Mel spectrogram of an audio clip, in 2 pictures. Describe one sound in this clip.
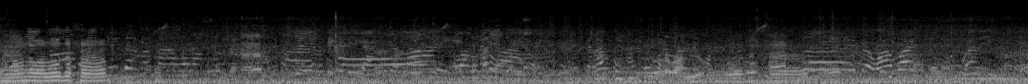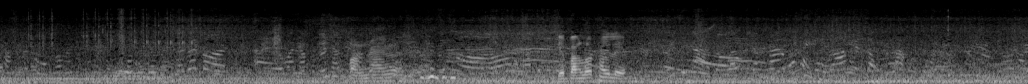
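Young women chat and talk with animation close by.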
